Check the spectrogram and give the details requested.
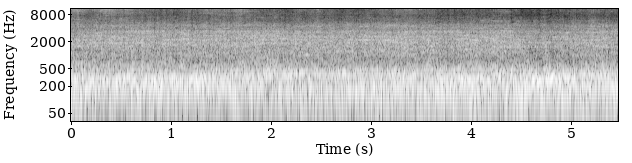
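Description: Cars of a loaded coal train rolling steadily past, a continuous rumble of wheels on the rails, heard from inside a car.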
